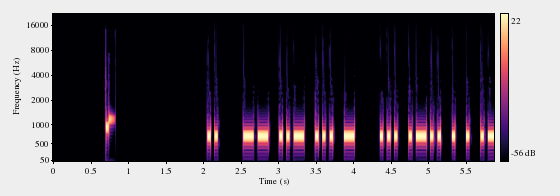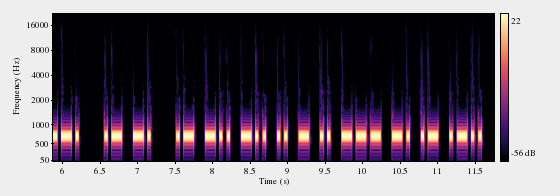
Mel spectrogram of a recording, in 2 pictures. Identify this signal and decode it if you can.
Morse code, heard as a keyed tone, about 25 wpm, 700 Hz. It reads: I MUST SLEEP AN ADDITIONAL
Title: Sentences from Top 1000 Words - Review Part 4 - 25wpm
